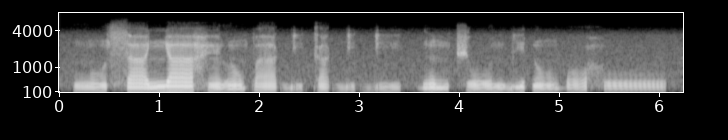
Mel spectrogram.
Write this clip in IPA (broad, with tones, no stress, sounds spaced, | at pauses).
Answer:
ŋ ɔ̃˨ s a˦ ɲ aː˦ h ɛ̃˨ l ɔ̃˦ p aː˧ ɡ͡b i˨ k a˧ ɡ͡b i˧ ɡ͡b i˧ | ɡʷ ũ˧ m t͡ʃ oː˨ n b i˦ ɗ ɔ̃˨ ɓ ɔ˨˦ h oː˨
